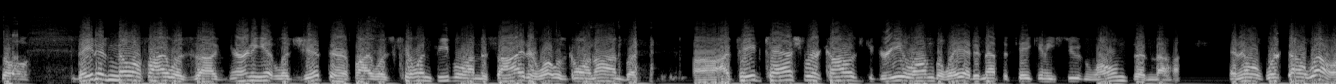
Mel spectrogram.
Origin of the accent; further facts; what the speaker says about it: Ohio, United States; moved away as an adult; also born or lived in North Dakota; now in Devils Lake, United States; I was born and raised in Ohio. Uh, moved to North Dakota in 1996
